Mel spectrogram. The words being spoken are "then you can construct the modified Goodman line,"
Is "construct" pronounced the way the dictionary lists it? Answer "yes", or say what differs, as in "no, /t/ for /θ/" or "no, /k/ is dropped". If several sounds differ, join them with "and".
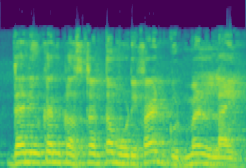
no, /ɹ/ is dropped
